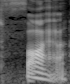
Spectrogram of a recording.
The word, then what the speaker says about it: whaea: So the the word fire is um, spelled W H A E A, but it's pronounced fire.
